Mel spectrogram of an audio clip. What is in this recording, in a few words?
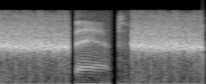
"bat", American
